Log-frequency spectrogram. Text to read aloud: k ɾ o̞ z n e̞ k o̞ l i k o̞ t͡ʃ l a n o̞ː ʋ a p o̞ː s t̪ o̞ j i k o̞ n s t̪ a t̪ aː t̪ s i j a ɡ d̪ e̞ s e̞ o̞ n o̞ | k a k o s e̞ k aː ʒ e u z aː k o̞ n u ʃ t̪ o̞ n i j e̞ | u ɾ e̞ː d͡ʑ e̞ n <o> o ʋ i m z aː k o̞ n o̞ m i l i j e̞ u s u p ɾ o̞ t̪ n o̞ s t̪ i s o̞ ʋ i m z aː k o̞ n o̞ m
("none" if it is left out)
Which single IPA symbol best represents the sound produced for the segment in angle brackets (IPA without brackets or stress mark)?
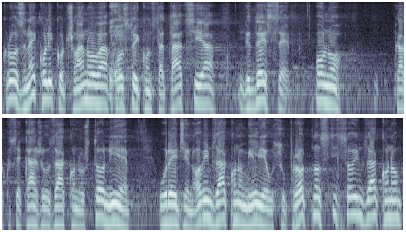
o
